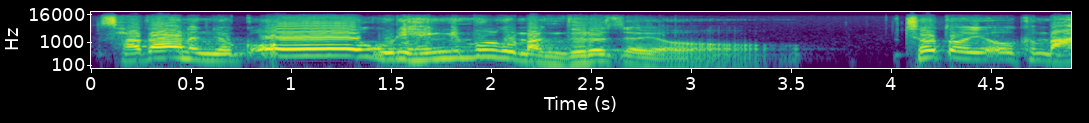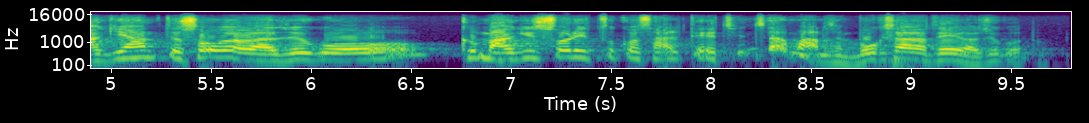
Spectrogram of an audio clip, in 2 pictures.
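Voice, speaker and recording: A middle-aged male pastor preaching a sermon, emphatic and animated, often asking the congregation questions and laughing. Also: sits high, moderate pace, gravelly.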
